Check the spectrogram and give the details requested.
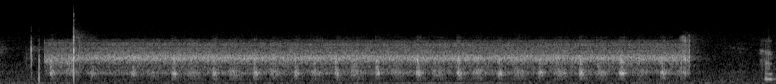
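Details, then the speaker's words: Fetal heartbeat played back from a press-button keepsake recording: rapid, regular whooshing pulses at about 146 per minute through a small tinny speaker. "and they also gave us this little like um keepsake and when you press it you can hear the baby's heartbeat"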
